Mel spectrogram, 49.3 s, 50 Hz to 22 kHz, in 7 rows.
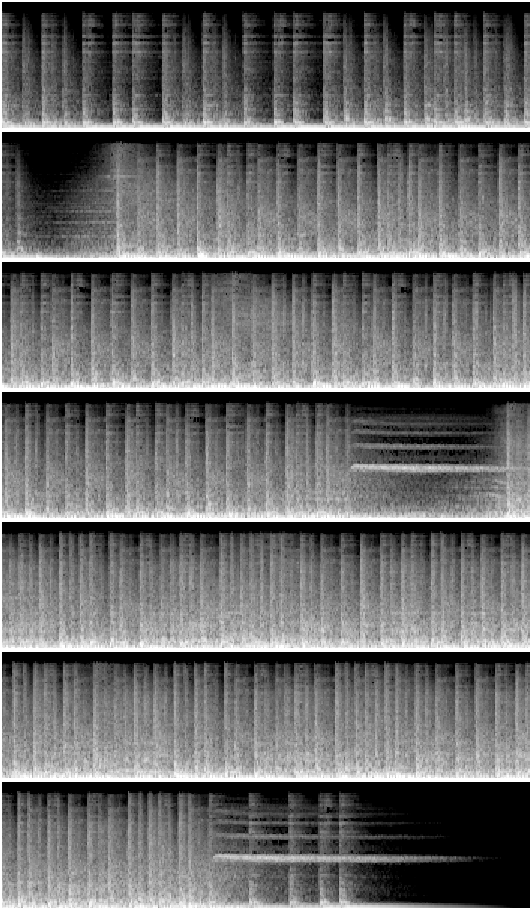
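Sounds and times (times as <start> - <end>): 
Latin samba drums: 0.0 - 47.9.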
